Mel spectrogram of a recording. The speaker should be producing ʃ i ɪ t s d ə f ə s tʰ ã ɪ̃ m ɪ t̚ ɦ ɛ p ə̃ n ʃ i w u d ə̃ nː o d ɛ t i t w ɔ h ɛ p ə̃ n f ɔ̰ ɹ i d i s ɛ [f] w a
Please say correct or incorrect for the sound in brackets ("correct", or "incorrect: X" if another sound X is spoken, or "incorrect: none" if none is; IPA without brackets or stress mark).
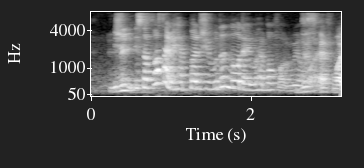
correct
